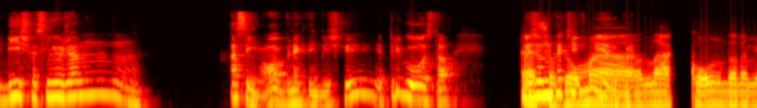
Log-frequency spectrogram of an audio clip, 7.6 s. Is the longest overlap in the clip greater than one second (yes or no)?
yes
